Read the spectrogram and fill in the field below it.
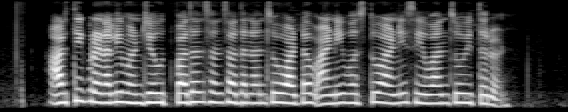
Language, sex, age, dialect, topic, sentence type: Marathi, female, 18-24, Southern Konkan, banking, statement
